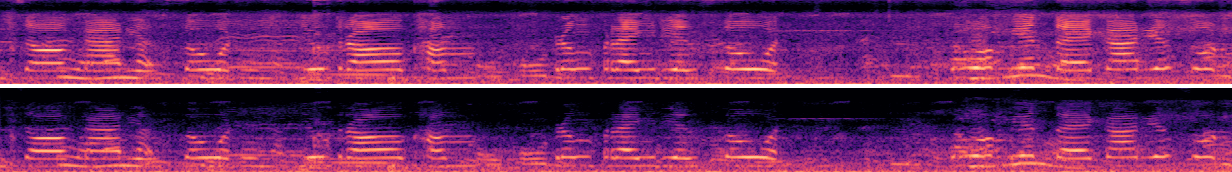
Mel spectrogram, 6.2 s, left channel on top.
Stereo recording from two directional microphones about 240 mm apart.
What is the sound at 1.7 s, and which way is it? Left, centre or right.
Speech, centre.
